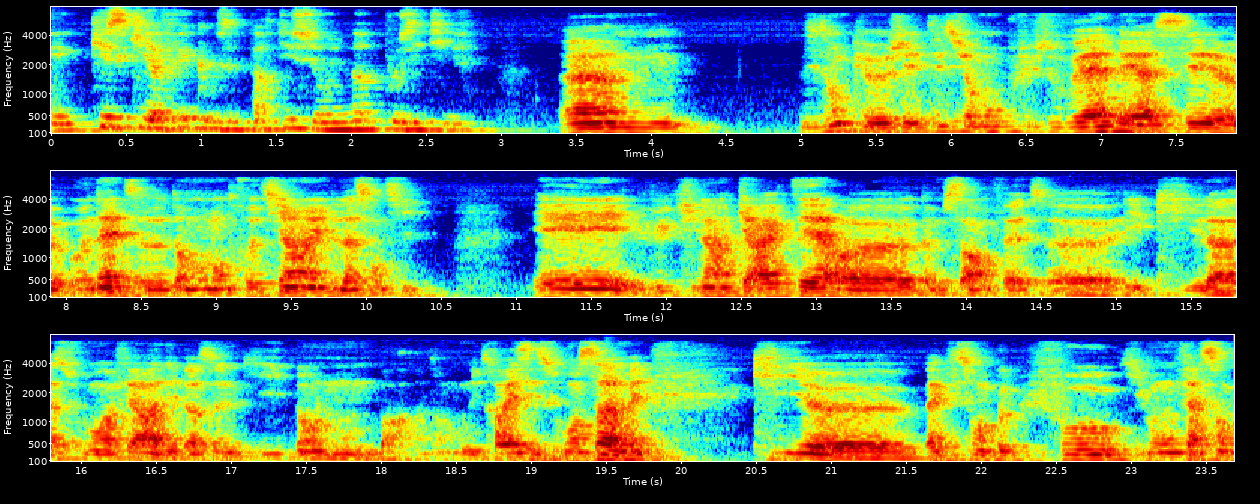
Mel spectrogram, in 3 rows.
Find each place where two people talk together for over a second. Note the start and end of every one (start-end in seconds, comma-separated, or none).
none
